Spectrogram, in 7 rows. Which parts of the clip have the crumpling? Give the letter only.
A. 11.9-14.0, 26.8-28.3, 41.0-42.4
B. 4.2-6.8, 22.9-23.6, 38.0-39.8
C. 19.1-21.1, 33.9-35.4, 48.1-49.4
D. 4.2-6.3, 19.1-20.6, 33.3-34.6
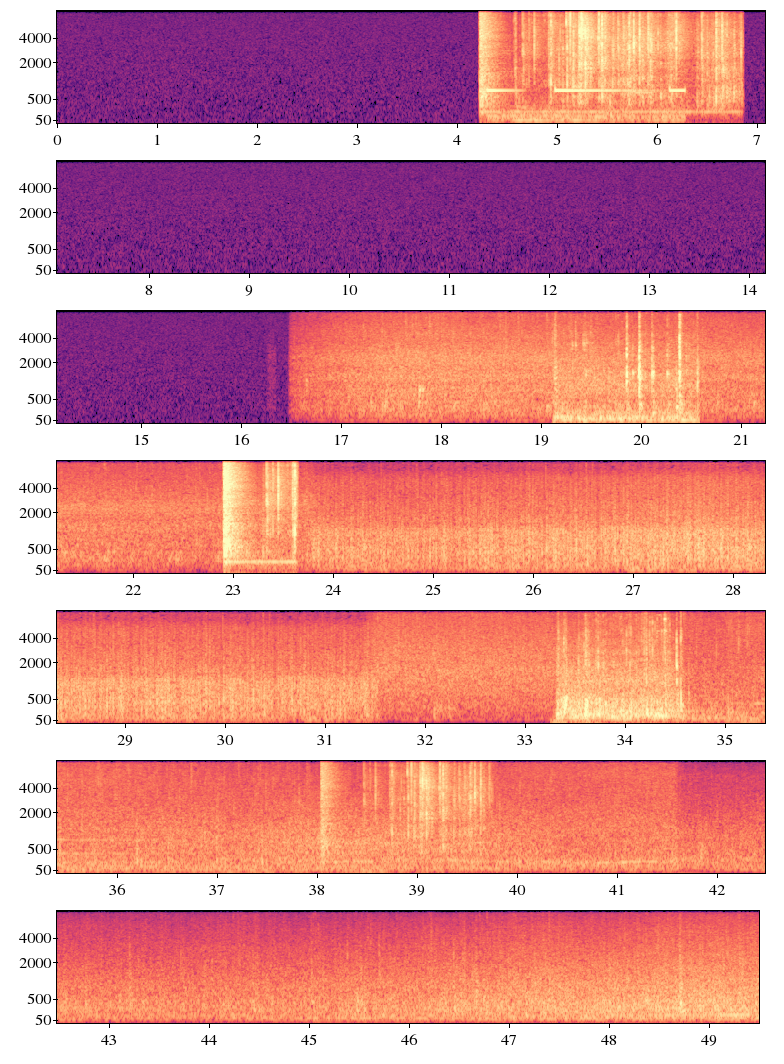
B.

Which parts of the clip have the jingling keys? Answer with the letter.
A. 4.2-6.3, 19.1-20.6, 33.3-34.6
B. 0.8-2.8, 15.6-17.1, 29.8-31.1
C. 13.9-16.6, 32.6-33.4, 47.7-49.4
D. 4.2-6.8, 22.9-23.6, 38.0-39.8
A.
